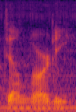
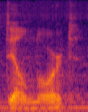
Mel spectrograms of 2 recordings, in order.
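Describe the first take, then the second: First: The name is pronounced the tourist way. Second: The name is pronounced the local way. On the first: The speaker is an outsider. The speaker calls it wrong. "not Del Norte" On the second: The speaker is from the area. The speaker calls it right. "one way we tell whether a person is local or a tourist is it's Del Norte"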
